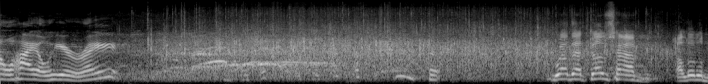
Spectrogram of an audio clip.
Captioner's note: audience laughs and claps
